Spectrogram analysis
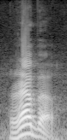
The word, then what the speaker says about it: rebel: when you say rebel rebel that's a verb now the stress in the above words vary such that nouns and adjectives are stressed on the first syllable while verbs are stressed on the second as indicated by the capital letters on the first syllable for nouns and adjectives and on the second syllable for verbs now this is for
